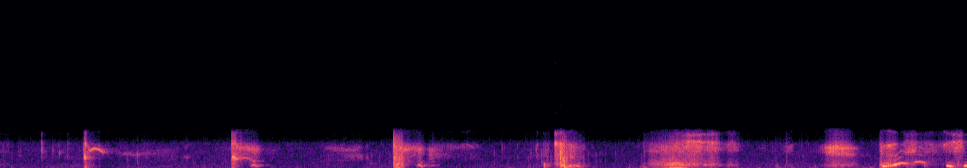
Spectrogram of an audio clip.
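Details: Repeated sneezing: a run of about six sharp, explosive sneezes about a second apart.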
